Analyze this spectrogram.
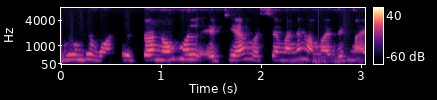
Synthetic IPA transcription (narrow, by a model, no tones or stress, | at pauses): kintubɔntutːɔnoɦoletijaɦojsɛmanɛɦamazik̚ma̰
